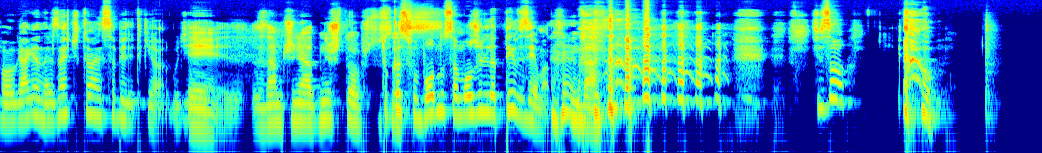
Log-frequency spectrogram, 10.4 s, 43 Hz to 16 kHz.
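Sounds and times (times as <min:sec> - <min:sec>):
speech: 0:00.0 - 0:06.7, 0:07.4 - 0:09.6
laughter: 0:05.5 - 0:07.5
throat-clearing cough: 0:09.0 - 0:09.6.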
